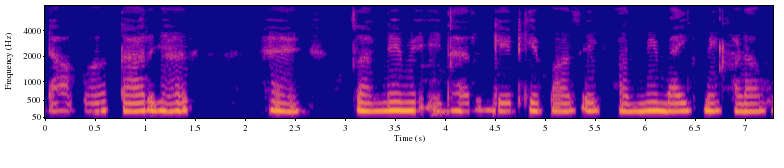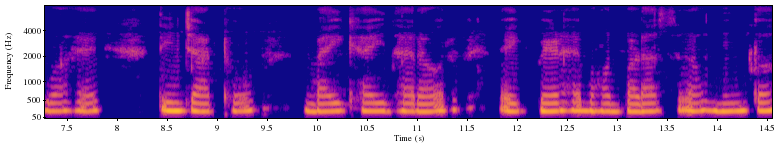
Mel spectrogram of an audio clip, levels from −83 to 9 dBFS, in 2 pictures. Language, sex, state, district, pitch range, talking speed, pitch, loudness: Hindi, female, Chhattisgarh, Bilaspur, 215-230 Hz, 125 wpm, 220 Hz, -18 LUFS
